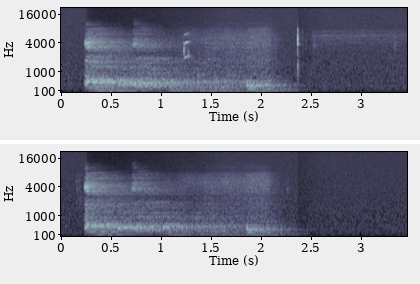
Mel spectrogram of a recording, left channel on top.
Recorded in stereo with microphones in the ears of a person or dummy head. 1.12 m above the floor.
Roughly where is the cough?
Right.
